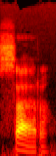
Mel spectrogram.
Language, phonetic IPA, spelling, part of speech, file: Polish, [sɛr], ser, noun, Pl-ser.ogg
